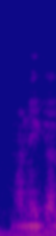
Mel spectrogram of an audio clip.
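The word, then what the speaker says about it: Maneka: India 1978 case में, ये इनका नाम की जो स्पेलिंग है वो मनेका ही है, भले इनको मेनका बुलाया जाता है। मैं जस्ट फॉर रेफरेंस आपको बता रहा हूँ इस बात को कि स्पेलिंग यही है, मनेका MANE मनेका Gandhi versus union of India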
